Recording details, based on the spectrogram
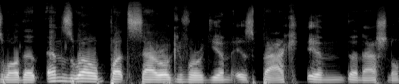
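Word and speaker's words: Saro Gevorgyan: So, all's well that ends well, but Saro Gevorgian is back in the national final. Yes, I know technically it's pronounced Saro Gevorgian, but that sounds weird in English, so I'm not going to do it.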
